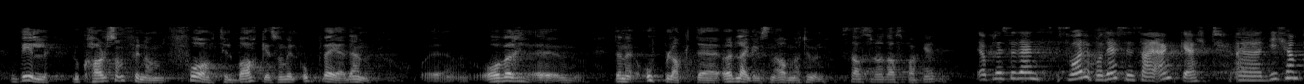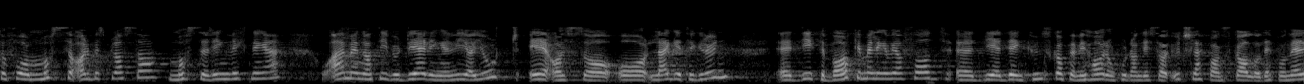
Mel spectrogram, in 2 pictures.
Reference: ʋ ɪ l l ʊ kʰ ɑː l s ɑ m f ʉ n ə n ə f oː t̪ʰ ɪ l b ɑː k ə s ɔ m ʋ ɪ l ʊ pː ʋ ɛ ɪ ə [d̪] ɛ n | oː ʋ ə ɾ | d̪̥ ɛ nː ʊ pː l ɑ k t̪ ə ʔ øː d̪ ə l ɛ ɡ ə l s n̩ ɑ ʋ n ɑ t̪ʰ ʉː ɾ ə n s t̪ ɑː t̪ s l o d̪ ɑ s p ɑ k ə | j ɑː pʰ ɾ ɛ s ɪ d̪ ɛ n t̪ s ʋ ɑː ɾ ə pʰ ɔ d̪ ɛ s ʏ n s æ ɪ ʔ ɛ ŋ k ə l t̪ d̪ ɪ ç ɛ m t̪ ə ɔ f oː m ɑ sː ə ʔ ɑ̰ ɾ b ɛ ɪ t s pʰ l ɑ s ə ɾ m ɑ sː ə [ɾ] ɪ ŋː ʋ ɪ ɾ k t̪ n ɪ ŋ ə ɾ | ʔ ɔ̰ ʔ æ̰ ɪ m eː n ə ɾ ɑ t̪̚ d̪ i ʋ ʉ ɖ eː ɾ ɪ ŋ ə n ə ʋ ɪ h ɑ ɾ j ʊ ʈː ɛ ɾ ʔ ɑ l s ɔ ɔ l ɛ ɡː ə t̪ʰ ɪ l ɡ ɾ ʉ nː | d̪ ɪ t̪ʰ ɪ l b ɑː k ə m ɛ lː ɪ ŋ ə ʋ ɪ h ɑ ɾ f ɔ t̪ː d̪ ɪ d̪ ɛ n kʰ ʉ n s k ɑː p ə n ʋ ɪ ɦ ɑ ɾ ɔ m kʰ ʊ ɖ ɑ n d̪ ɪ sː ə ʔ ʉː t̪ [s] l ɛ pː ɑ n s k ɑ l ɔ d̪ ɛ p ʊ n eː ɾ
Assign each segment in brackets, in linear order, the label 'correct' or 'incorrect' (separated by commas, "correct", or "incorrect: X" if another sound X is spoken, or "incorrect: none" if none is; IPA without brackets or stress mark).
correct, correct, incorrect: ʂ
